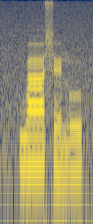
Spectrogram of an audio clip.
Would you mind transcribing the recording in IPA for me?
waː˦sɛ˨ŋo˧

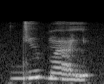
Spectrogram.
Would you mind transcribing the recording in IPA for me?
dʲɨbɐ̃lʲ

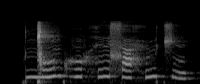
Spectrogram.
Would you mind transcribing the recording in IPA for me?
ŋ͡ǀõɡʱõ hɪ sahʉt͡ʃɪ

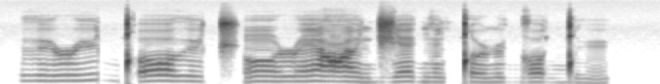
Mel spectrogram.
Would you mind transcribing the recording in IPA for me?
ðyɹy ǃʼɔðy t͡ʃʼõ ɹɛ̃ ʕə̃ d͡ʒɛɡɛ̃ǃo ɳyɡɔɡ͡ǃy

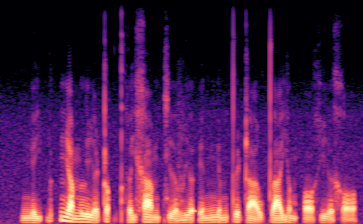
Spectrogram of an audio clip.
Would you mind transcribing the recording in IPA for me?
ŋe˨˩jɓə˦˥k̚ɲa˧m li˨˩˦ə̯ ʈɔ˨˩k̚t̪ʰə˧˥jxaː˧m cɨ˨˩˦ə̯vi˧ə̯ʔe˧˥nŋe˧˥m t̪e˧ʈaː˨˩˦wt̪aː˧˥jə˨˩m ʔɔ˨˩˦xi˨˩ə̯xɔ˨˩˨

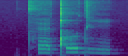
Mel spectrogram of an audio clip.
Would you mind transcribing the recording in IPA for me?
t̪ʰɛǃodi

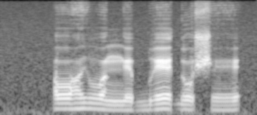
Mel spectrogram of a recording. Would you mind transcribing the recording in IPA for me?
lˠi̤βəŋe beɗoʃe̤

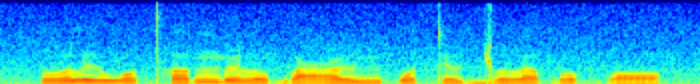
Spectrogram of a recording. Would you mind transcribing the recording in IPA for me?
ʊlɨwo t̪ʰʌŋ͡mølobʊ ʕøɲpotø ɟʊlʌɓo ɡ͡bɔ

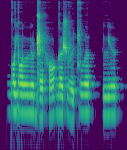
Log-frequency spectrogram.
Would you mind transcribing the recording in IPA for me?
ɡɔ˦jɔ˦ lːʉ˧ɖ͡ʐɛ˨hɔ˨˦ ɡœː˧ʃvø˨t͡ɕu˦ə̯ | lʲø˧

